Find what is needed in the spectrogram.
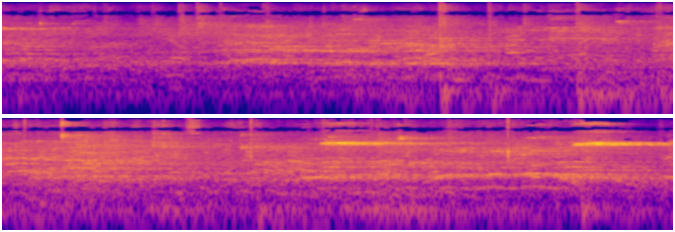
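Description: A volleyball rally in a gym: the ball is served and struck and hits the floor, while players and spectators call out, all echoing in the large hall. Short high-pitched tones sound near the end.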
